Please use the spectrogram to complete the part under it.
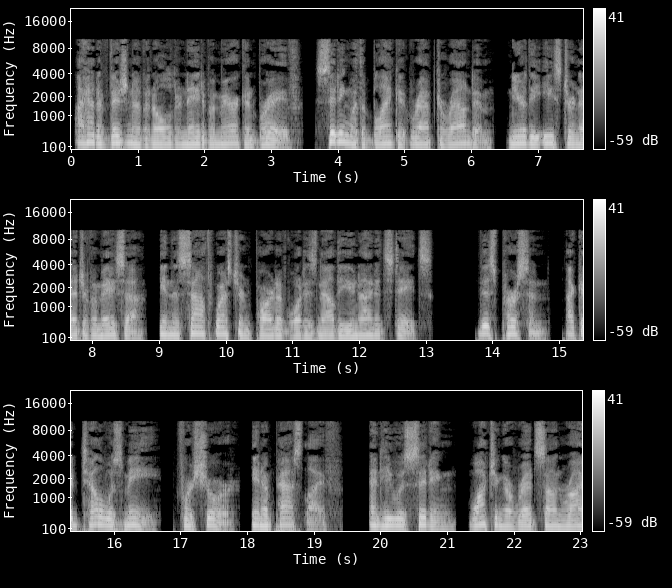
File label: hopi voice rate x slow pitch x high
